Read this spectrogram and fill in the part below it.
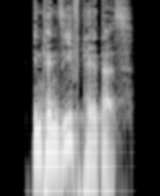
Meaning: genitive singular of Intensivtäter
- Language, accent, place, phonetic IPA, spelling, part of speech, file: German, Germany, Berlin, [ɪntɛnˈziːfˌtɛːtɐs], Intensivtäters, noun, De-Intensivtäters.ogg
